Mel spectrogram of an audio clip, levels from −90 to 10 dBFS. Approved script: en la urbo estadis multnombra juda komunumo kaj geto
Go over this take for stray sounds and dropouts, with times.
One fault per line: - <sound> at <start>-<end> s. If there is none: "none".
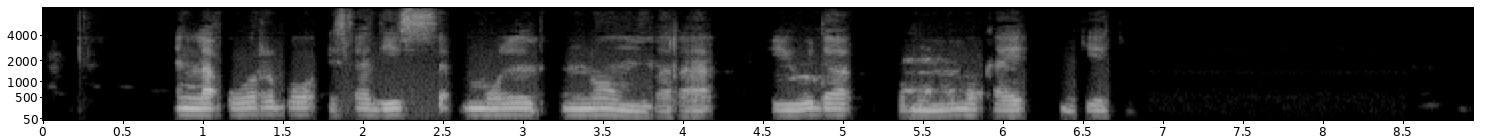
none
